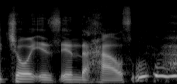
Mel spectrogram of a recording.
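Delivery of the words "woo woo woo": high-pitched "woo" cheer; cheering whoops. Real, not acted. Welcoming the guest to the show, high cheering whoops.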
